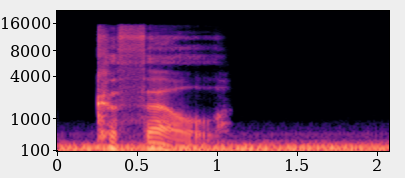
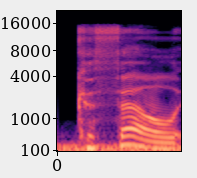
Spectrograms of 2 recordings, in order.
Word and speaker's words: Cthelll: They called it Cathell. Welcome to Beyond the Rabbit Hole. Today we're going 3,000 km down. Cathell, spelled with three L's, is the CCRU's name for the Earth's molten metallic core.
